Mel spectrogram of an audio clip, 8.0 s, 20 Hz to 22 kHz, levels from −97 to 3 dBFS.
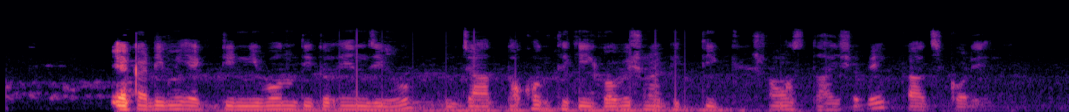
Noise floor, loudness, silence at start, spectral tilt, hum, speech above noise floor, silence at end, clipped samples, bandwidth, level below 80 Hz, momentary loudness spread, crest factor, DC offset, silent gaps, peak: -70 dBFS; -35 LUFS; 0.05 s; -5.5 dB/octave; none; 35 dB; 0.65 s; under 0.1%; 7.4 kHz; -54 dBFS; 17 LU; 28 dB; under 0.1%; none; -8 dBFS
